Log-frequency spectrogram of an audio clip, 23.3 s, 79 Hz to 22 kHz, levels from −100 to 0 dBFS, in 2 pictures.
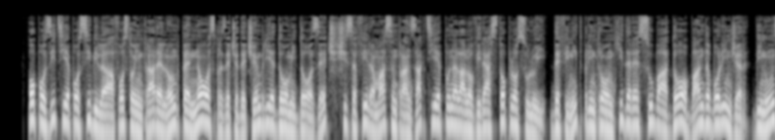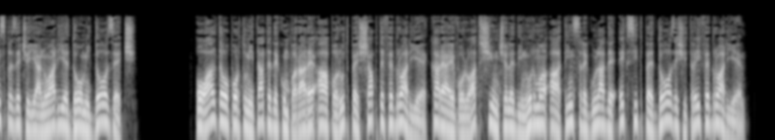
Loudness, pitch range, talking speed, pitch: -18 LUFS, 120-155 Hz, 155 wpm, 135 Hz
